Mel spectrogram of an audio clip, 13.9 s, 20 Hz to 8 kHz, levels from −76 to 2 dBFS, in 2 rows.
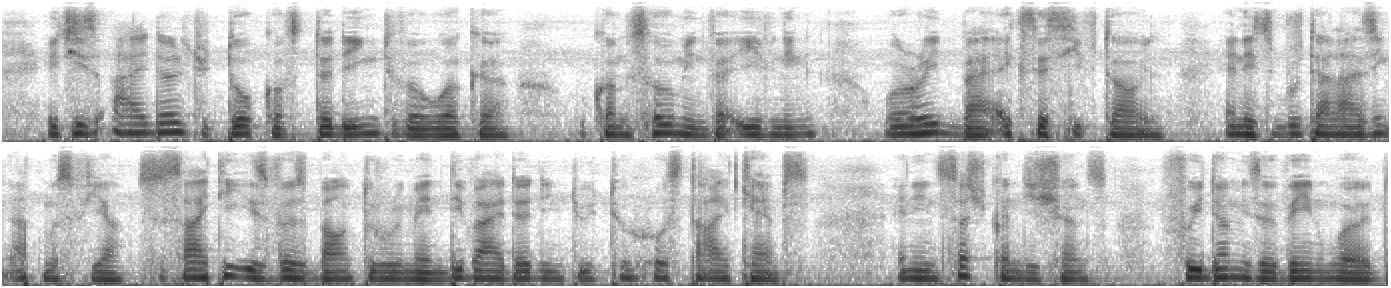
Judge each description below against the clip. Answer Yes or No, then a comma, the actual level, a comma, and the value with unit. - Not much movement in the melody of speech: Yes, narrow, 2.1 semitones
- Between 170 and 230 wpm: Yes, average, 190 wpm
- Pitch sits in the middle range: No, low, 120 Hz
